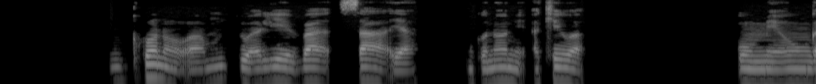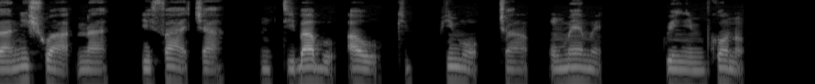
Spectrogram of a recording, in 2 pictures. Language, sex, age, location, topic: Swahili, male, 36-49, Wajir, health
